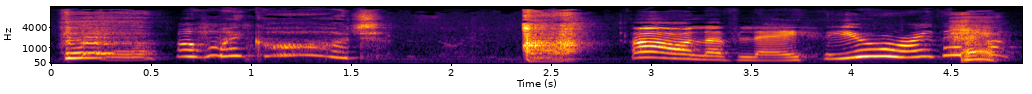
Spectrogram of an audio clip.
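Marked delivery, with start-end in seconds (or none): 0.1-1.5 slow, higher, drawn-out cry of dismay. Real, not acted. Owner watching her dog retch, slow dismayed cry. Pet heaving in background. 3.8-4.8 higher, louder coo at the dog; concerned cooing. Real, not acted. Owner checking on her heaving dog, higher concerned coo.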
